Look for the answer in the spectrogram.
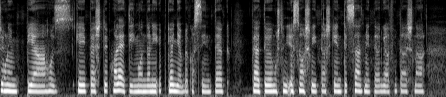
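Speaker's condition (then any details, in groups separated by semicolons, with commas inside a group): Deafness; congenital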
